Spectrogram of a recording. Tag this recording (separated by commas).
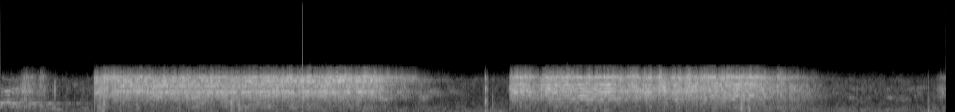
Television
